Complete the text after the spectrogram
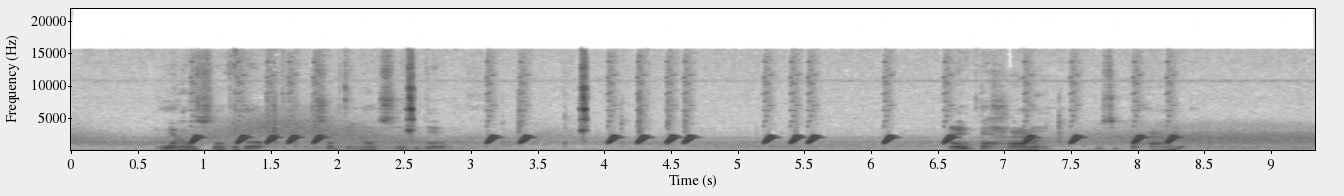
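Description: Short electronic menu blips tick in quick bursts.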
